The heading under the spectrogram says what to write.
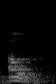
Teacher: आपने देखा आपके होठों की शक्ल बिलकुल गोल हो रही है। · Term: होठों का गोल होना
